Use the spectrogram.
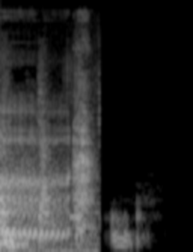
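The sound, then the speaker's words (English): A dog named Lily lets out a loud, harsh bark-growl, then a quieter, low grumbling growl trails off. No one speaks. “And this is the Crazy Camming Couple Podcast with special guest star Lily the Barking Bean.”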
